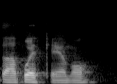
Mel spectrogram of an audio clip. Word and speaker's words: Sopwith: What is it, really the Sopwith Camel? – Sopwith Camel. – Yeah, it's spelled S-O-P-W-I-T-H.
